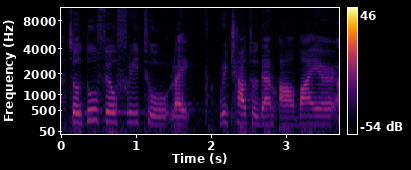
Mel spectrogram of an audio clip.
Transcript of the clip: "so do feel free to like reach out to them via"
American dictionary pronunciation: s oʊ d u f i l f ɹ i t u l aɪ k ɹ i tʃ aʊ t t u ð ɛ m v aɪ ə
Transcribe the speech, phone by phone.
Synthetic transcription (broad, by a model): s oʊ d u f i l f ɹ i t u l aɪ k ɹ i tʃ aʊ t t u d ɛ m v aɪ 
